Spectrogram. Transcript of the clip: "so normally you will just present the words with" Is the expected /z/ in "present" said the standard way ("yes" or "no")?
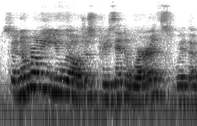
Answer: yes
